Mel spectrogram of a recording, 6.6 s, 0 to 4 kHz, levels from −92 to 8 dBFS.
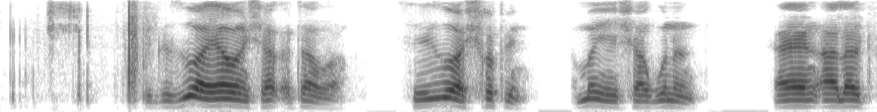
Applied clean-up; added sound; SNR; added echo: none; none; none; none.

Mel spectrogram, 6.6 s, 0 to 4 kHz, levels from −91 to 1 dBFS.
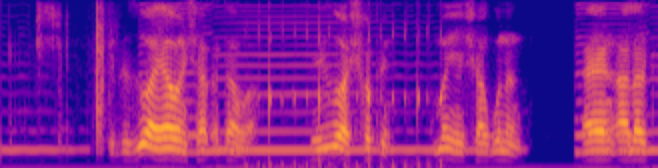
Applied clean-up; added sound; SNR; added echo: none; Wind instrument, woodwind instrument + Rattle; 12 dB; none.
